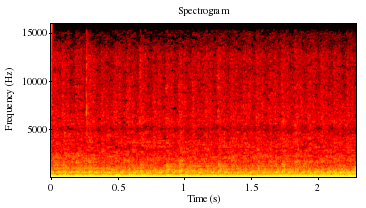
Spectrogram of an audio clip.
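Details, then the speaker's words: 1979 Chevrolet C30 on first start with weak starter, fed from a rigged gas can to the fuel pump: even, steady low thumping idle with regular firing and no misses or knocks; normal idle. "Overall, she sounds good."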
